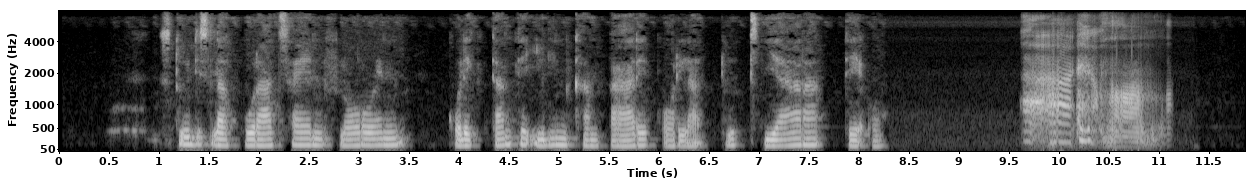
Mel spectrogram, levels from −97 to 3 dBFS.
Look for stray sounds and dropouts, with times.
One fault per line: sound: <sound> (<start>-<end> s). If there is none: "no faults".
sound: throat clearing (9.6-11.2 s)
